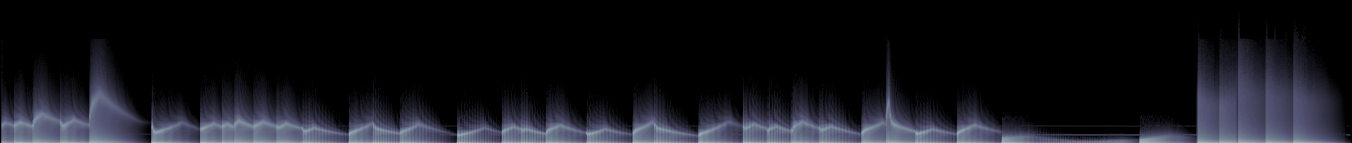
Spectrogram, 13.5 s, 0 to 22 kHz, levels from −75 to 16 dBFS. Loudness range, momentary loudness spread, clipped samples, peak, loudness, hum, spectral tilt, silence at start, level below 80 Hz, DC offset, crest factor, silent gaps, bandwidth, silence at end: 3 LU; 7 LU; under 0.1%; 0 dBFS; -19 LUFS; none; -5.5 dB/octave; 0 s; -26 dBFS; under 0.1%; 20 dB; none; 13 kHz; 0.1 s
